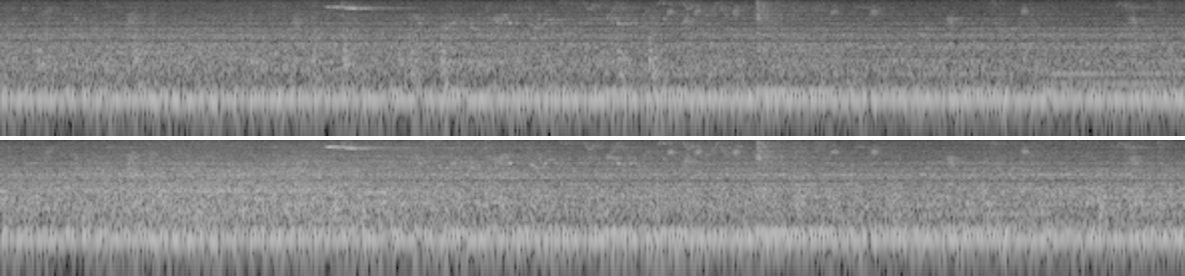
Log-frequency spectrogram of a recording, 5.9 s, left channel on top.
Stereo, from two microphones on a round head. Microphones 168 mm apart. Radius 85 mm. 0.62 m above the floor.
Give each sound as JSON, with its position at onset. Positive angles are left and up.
{"t": 0.0, "sound": "an insect", "side_deg": 5, "distance_m": 2.5}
